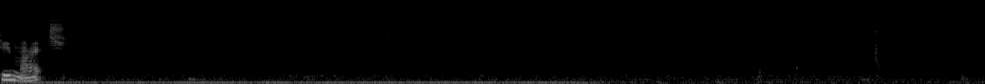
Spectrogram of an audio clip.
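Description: Wooden sticks scrape and tap lightly on a metal tabletop.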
